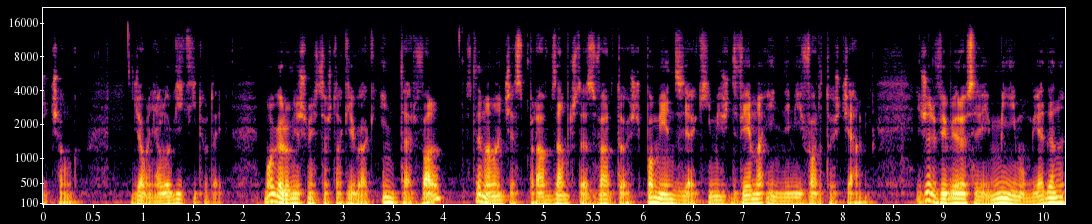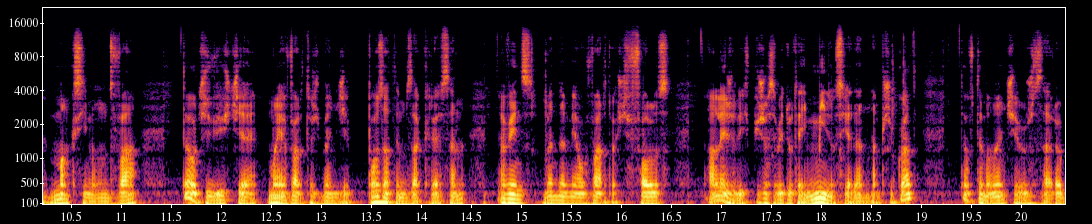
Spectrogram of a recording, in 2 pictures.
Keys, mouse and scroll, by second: 1.9 click, 3.3 click, 4.2-5.8 middle drag, 8.0 click, 8.4 2, 15.1 p, 16.1 Escape, 17.3 click, 18.1 -, 18.7 1, 19.3 click.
